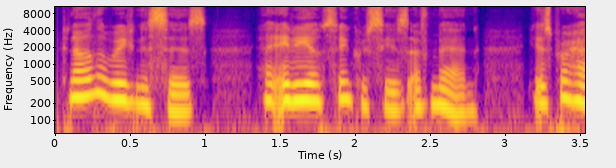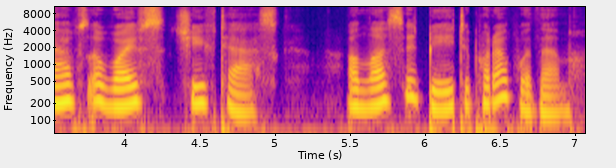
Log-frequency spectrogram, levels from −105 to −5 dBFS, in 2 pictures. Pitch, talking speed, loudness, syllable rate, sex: 195 Hz, 185 wpm, -18 LUFS, 5.3 syllables/s, female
